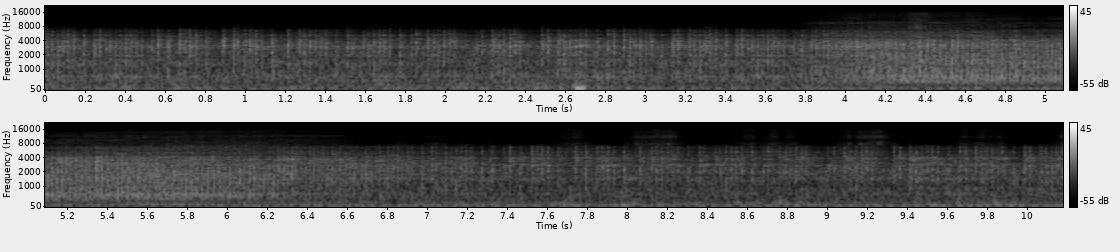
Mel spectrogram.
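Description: A toy truck's electric motor whirs as the truck drives across a hard surface.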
